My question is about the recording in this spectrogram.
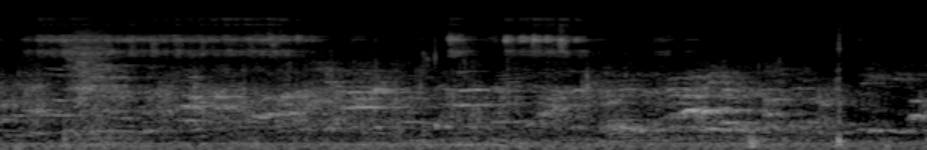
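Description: Near silence: faint room tone with a low steady hum and a faint murmur of voices.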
